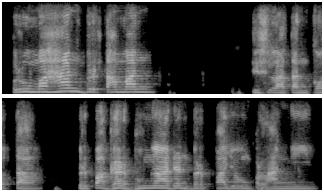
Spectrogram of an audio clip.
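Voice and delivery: measured poem reading with long pauses; poetry recitation. Acted. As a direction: declaim verse, each line falling gently to rest. Recites second poem to audience.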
